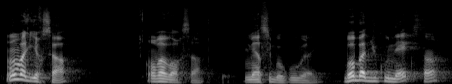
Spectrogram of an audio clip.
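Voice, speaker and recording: Host, young man from France, reading fan mail on his channel; relaxed, offhand chatter that turns theatrical on the letters. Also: mid-range voice, moderate pace. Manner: reads letters in a raised theatrical voice, chats offhand between them. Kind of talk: casual chat reading letters aloud.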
